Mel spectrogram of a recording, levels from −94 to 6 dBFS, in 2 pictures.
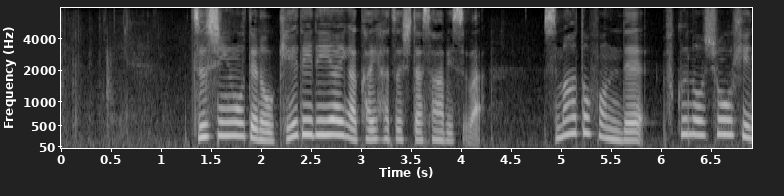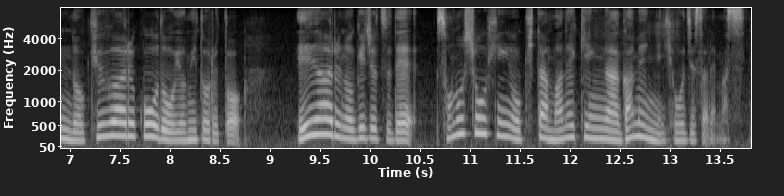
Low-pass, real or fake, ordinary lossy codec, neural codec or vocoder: none; real; none; none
